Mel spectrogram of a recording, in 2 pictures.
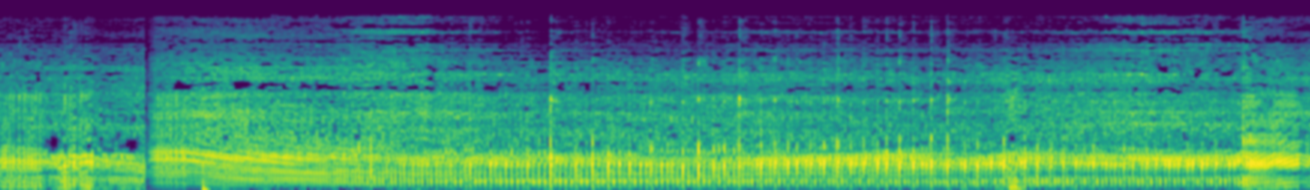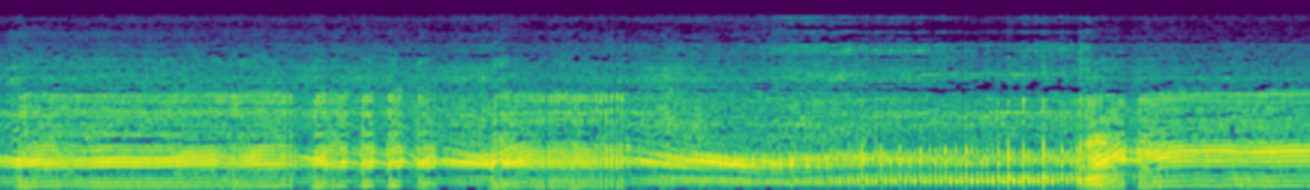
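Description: A chainsaw engine revs up and down, loud and close.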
